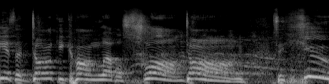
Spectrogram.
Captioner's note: audience laughing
